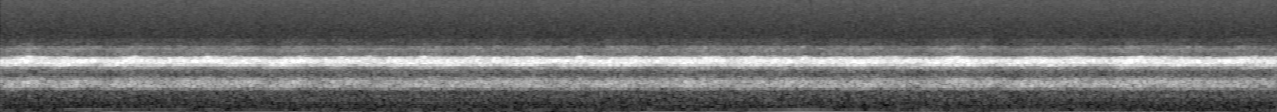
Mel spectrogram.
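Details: Croaking frogs fill a spring wetland behind a house, captured live: a thick, constant chorus of high trilled calls, unchanging throughout. An intermittent deep hum rises and fades in the background.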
